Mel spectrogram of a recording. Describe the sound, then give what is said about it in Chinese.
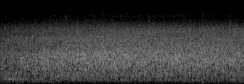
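Steady, dense applause from an audience: many hands clapping at once into an even, hissing wash of sound that holds at a fairly constant level for the whole stretch, with no voices. “啊，来了，啊，这个好，啊，这个鼓掌还不不不少”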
